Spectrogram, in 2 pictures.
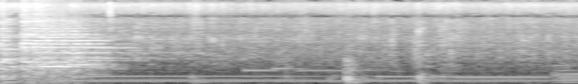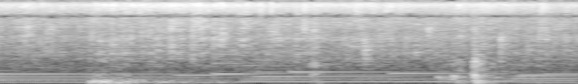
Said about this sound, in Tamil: சொரக்காய் வைப்ப போட்டு நல்லா வதக்கலாம்.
